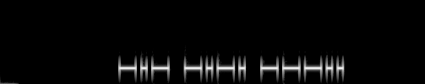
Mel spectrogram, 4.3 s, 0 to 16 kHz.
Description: Morse code, heard as a keyed tone, about 22 wpm, 700 Hz. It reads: KC8
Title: USA Call Sign Prefixes - 22wpm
